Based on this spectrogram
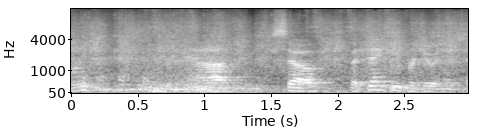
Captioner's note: laughter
